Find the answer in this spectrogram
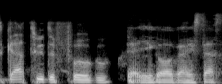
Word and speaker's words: Gato de Fogo: would make more sense it's actually portuguese yeah it's got to defogo there you go guys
